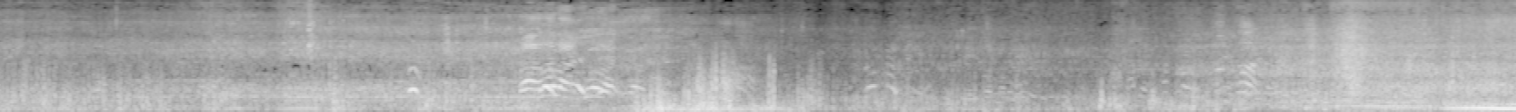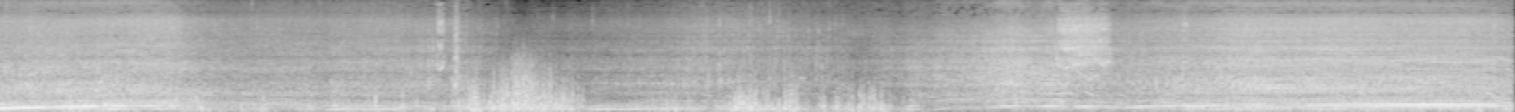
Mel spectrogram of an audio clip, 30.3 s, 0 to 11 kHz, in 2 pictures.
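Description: Off-road 4x4's engine working hard under load in a mud hole, the revs rising in two long pushes, about halfway through and again near the end, with the tyres spinning and throwing mud.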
